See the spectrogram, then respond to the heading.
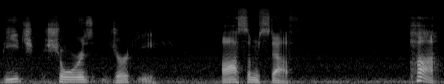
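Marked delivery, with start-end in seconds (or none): none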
